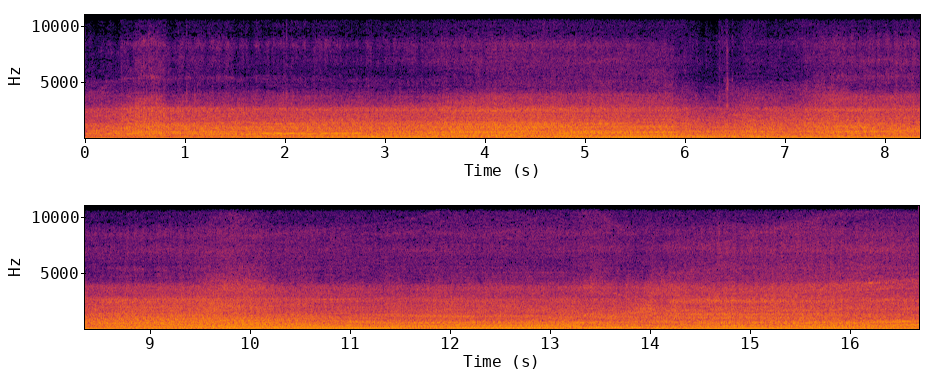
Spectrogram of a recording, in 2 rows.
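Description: A Ford 7.3 Powerstroke diesel truck pulls a 16,000-pound trailer, about 21,000 pounds in all, on a cold day, its engine droning loud and steady with low rumble and road noise throughout.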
